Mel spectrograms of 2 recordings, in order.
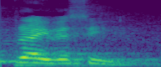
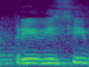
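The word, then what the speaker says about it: privacy: ethical principal इसमें क्या है, राइट टू प्राइवेसी या प्रिवेसी बोलेंगे अगर शुद्ध में, अलग अलग प्रोनाउंसिएशन अगर करें तो राइट टू प्रिवेसी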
